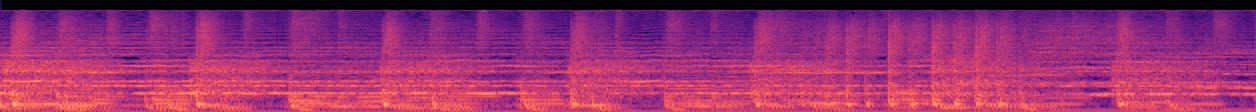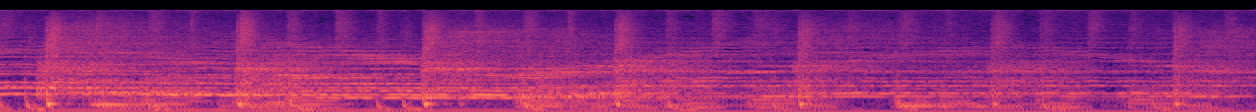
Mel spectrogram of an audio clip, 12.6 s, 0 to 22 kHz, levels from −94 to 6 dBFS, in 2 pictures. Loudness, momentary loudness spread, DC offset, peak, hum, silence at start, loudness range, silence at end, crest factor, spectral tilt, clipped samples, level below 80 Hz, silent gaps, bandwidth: -22 LUFS; 9 LU; 0.6%; -2 dBFS; none; 0 s; 5 LU; 0 s; 20 dB; -4 dB/octave; under 0.1%; -40 dBFS; none; 16.5 kHz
